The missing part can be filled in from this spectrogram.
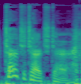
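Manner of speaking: lightly voiced Irish "tar, tar" syllables to find the accent; Irish accent warm-up. Shown as a demonstration. Host warming up his Irish accent for his co-host, lightly voiced Irish lilt. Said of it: "I can do the Irish accent".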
